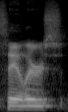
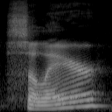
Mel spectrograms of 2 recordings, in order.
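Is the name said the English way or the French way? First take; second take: English; French. First: The name is said like English sailors. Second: The name is said with a French pronunciation. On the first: This is how American drinkers commonly say it. "Everyone I know calls it sailors" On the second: This is how the importers say it. "which apparently is pronounced Salaire"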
